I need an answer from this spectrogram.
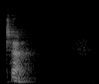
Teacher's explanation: the tip of the tongue is basically meeting or touching the teeth ridge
